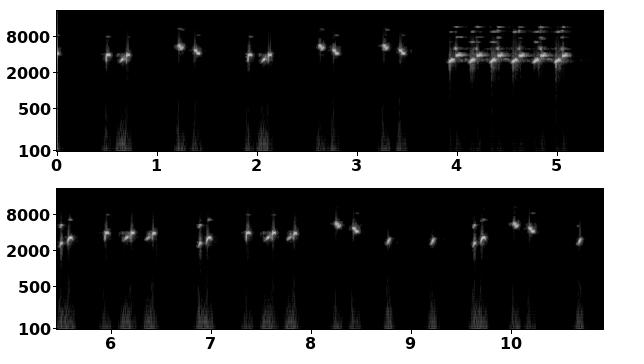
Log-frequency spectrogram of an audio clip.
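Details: European goldfinch hybrid singing, a song used to teach young birds: short high twittering notes in spaced pairs, a dense tinkling burst near the middle, then more evenly spaced chirps; a clean background with no other sounds.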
